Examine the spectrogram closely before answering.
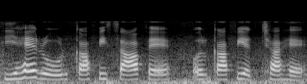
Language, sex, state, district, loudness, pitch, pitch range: Hindi, female, Haryana, Rohtak, -15 LUFS, 235 Hz, 220-255 Hz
